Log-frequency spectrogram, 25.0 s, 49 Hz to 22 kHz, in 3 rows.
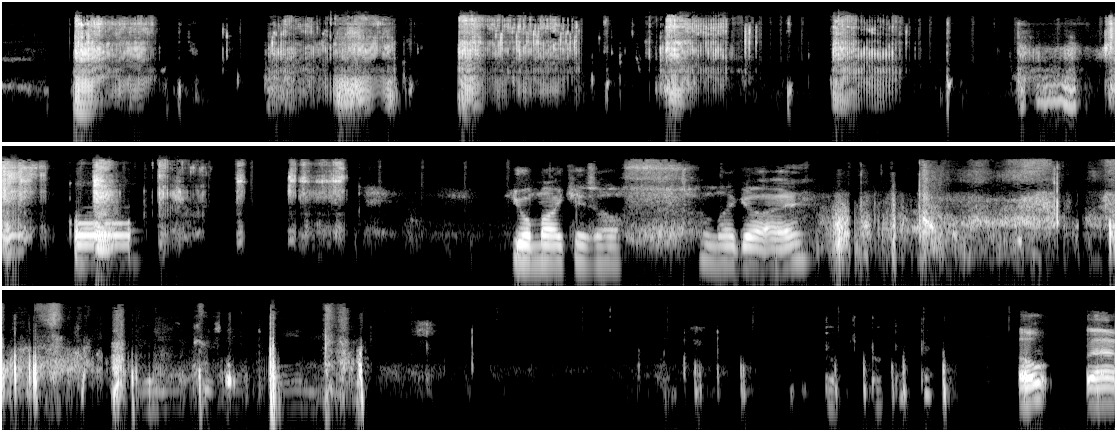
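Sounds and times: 
person blowing wet sputtering mouth fart noises: 0.5 - 1.4, 2.0 - 11.1, 14.4 - 19.5
speech: 12.2 - 14.6.

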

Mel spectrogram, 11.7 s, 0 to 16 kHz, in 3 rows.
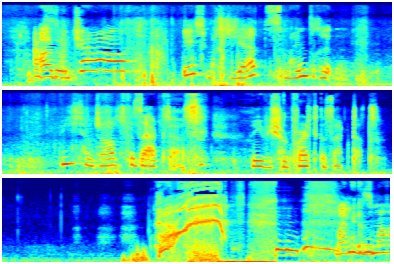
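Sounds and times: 
speech: 0.3 - 3.7, 4.5 - 7.3, 11.2 - 11.6
person giving a high-pitched shrieking scream: 9.4 - 10.2.

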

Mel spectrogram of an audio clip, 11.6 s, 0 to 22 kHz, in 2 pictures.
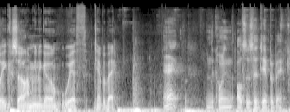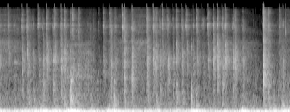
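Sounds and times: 
speech: 0.0 - 5.9
fingers typing on a computer keyboard into a spreadsheet: 5.6 - 11.6.

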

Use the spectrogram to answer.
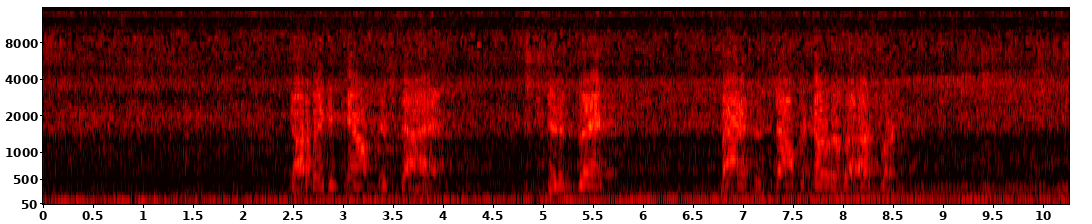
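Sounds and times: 
pulling tractor engine idling: 0.0 - 10.1
speech: 2.5 - 4.1, 4.8 - 5.8, 6.8 - 8.7.

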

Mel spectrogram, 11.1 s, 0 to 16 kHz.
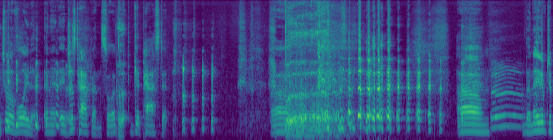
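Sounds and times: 
laughter: 0.0 - 1.6, 6.4 - 9.0
speech: 0.0 - 4.2, 5.4 - 11.0
loud burp into the microphone: 2.3 - 2.6, 5.5 - 6.9.

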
